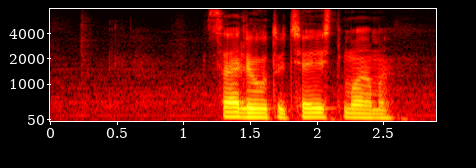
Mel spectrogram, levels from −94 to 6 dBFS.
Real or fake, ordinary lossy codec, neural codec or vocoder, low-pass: real; none; none; none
